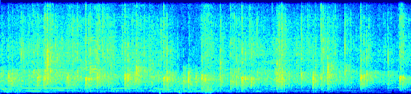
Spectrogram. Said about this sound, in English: Oh, come on, lift up your voices a little bit louder and clap your hands a little bit longer for what Jesus came to do.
